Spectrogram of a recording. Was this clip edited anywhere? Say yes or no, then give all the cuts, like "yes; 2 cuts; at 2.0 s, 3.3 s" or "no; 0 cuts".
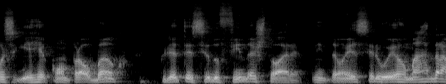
no; 0 cuts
